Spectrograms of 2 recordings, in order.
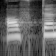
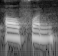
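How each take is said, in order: First: ऑफ्टन with t after f; T sounded. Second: ऑफन with no t; silent T. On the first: Teacher showing the misreading, ऑफ्टन with t sounded. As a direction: say ऑफ्टन as "of-tan". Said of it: "नहीं पढ़ेंगे". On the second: Teacher correcting the misreading, ऑफन without t. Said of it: "क्या पढ़ेंगे". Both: Shown as a demonstration.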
